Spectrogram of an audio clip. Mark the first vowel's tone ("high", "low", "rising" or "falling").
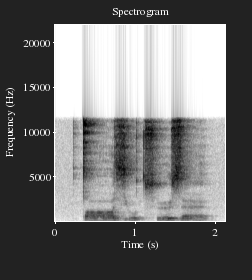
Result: low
